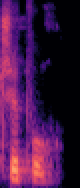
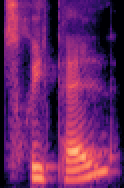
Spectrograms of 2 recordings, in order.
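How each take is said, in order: First: The word is said with a Dutch pronunciation. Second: The word is said with a French pronunciation. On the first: "the Dutch because of like triple" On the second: "the French do it like triple"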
